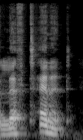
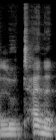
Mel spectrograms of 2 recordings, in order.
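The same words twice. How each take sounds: First: It is said with a British pronunciation. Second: It is said with an American pronunciation.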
